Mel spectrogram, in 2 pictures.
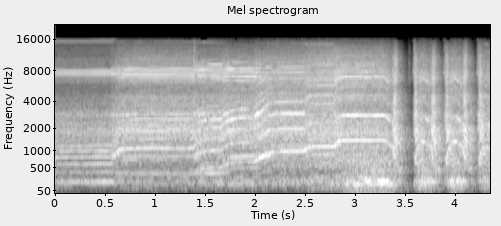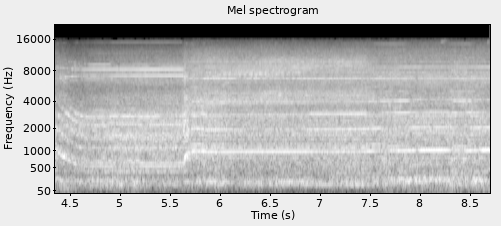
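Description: Milwaukee Fuel cordless drill running a countersink bit into a bathtub's mounting flange. Its motor whine climbs in steps as the trigger is squeezed, cuts out briefly a few times about three and a half seconds in, then runs steady.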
